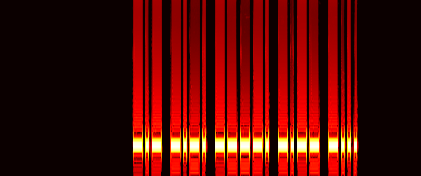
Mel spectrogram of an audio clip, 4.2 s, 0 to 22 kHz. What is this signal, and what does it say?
Morse code, heard as a keyed tone, about 38 wpm, 700 Hz. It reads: KC9YB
